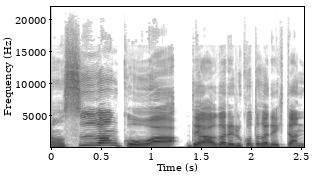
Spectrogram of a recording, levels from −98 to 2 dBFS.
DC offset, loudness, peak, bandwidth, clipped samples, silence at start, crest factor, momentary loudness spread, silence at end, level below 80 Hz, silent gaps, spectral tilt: under 0.1%; -27 LUFS; -12 dBFS; 19.5 kHz; under 0.1%; 0 s; 16 dB; 4 LU; 0 s; -64 dBFS; none; -2.5 dB/octave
